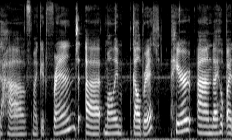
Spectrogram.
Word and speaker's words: Galbraith: So we say Galbraith, like as if Ah, the second A doesn't exist, as if it's Brith. So Galbraith, Molly Galbraith, Galbraith.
